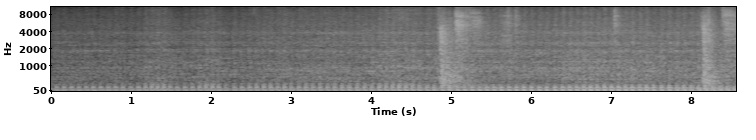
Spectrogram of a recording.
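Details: 2005 Honda TRX650 Rincon, 650cc single-cylinder four-stroke, idling after a no-start: even steady thumping with no knocks or misses. It runs well; the carburetor may need slight fine-tuning.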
